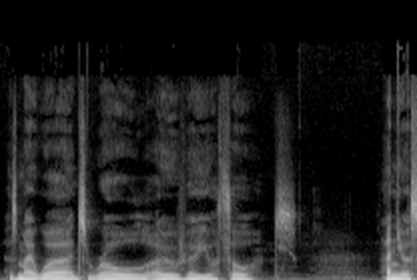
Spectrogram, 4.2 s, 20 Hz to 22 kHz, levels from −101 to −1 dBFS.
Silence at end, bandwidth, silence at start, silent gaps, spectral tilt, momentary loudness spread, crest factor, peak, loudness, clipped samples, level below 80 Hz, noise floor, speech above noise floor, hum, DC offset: 0 s; 9.2 kHz; 0.1 s; none; -7 dB/octave; 18 LU; 14 dB; -14 dBFS; -28 LUFS; under 0.1%; -70 dBFS; -60 dBFS; 34 dB; none; under 0.1%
